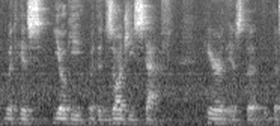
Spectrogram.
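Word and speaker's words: ဇော်ဂျီ: the sides either called zoji which is the burmese pronunciation of yogi essentially but very specifically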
